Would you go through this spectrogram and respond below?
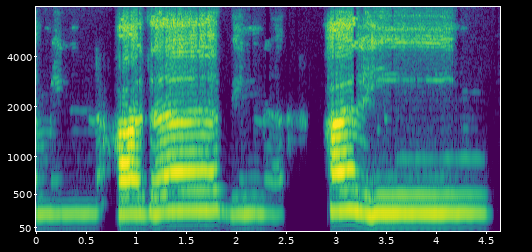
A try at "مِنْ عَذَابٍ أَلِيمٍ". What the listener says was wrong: من عذاب أليم. Just be careful, Papaji. The very last one, this one, is sounding a little bit like a ayn, so relax. من عذاب أليم.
